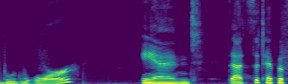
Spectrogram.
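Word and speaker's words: boudoir: The type of photography I did is called budoir. I think I'm pronouncing it wrong. I don't think it I think the French way is budwois. Budwoir. Um, but Wisconsin people call it budoir and that's the type of photography I did.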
